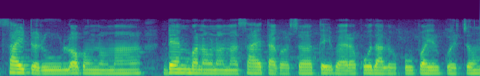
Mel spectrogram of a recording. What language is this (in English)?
Nepali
